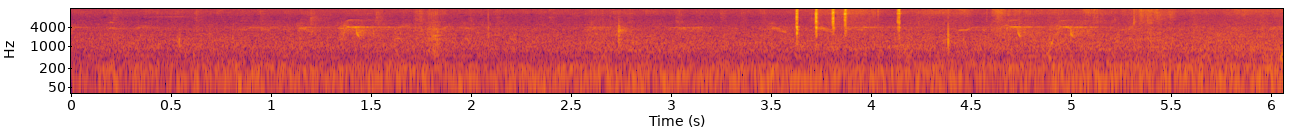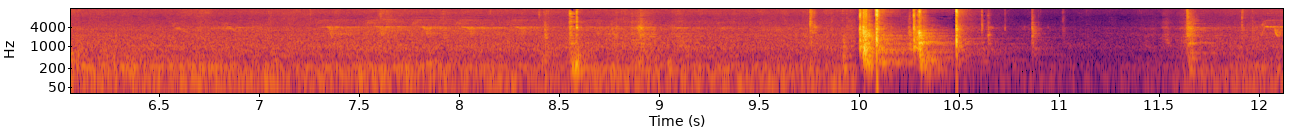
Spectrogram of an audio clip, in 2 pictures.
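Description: Steady low background rumble with a few scattered light clicks. About ten seconds in comes a quick cluster of loud sharp clicks and knocks, the loudest thing here, followed by about a second in which the sound drops almost to silence before the rumble returns.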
